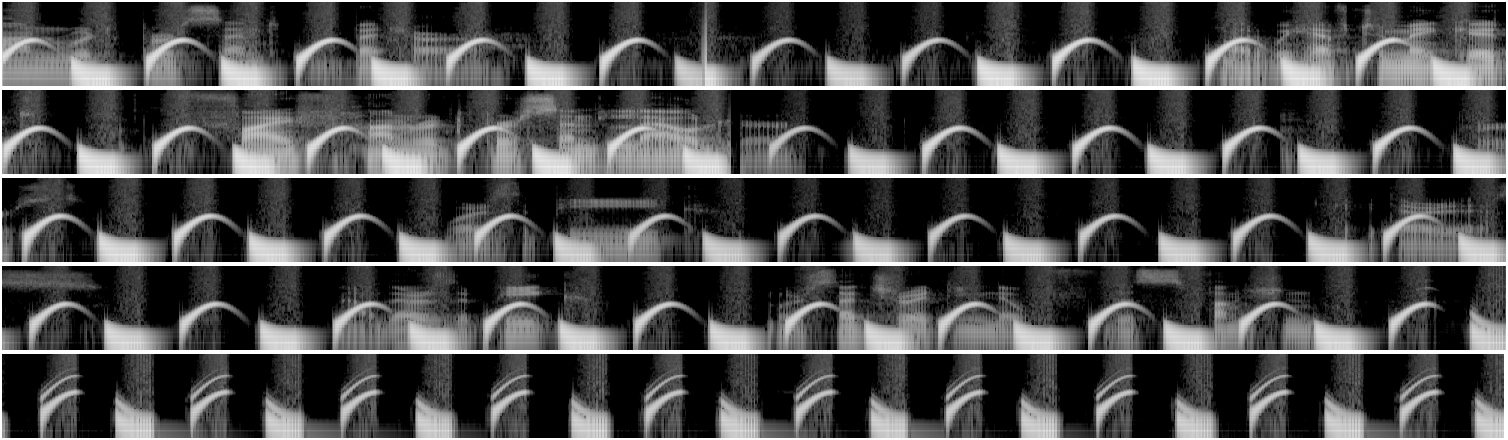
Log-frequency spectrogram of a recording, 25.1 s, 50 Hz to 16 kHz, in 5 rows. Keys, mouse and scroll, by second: 6.0 click, 7.2-8.5 drag, 9.1 click, 10.5-12.0 drag, 19.6-20.7 drag.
